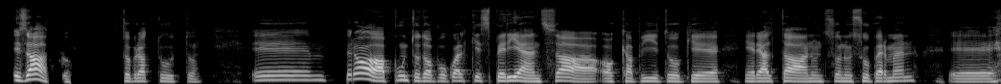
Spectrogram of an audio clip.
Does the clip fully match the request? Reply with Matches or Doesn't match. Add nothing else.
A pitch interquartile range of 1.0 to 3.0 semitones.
Doesn't match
